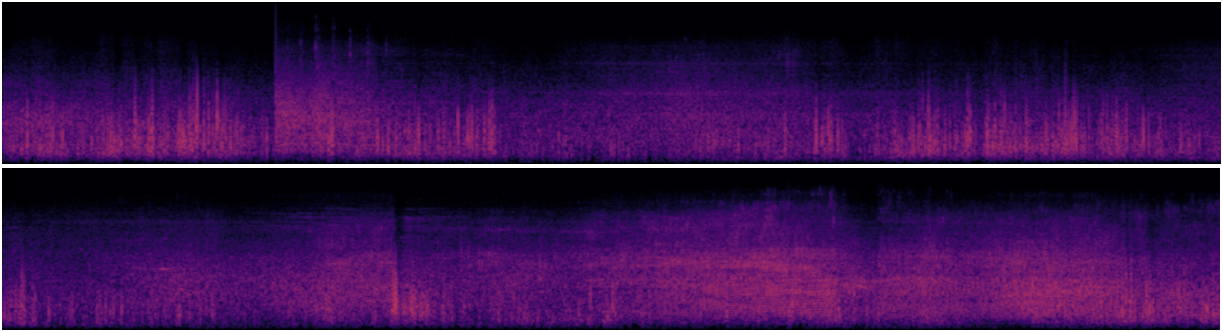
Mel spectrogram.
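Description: Road and wind noise from a car driving along a city street: a steady rushing noise that swells somewhat later on, with a few brief clicks.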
